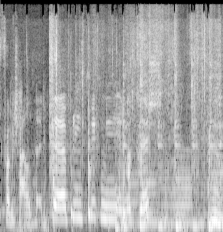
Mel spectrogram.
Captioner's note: French accent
